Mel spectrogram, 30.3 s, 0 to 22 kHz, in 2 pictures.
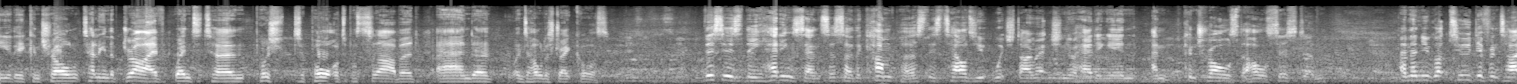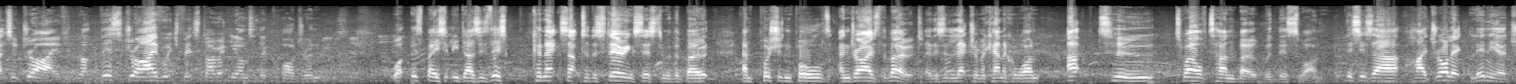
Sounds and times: Speech: 0.0 - 13.3, 14.0 - 30.3.

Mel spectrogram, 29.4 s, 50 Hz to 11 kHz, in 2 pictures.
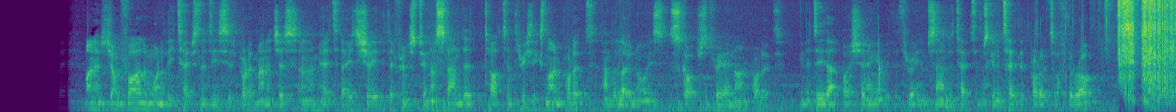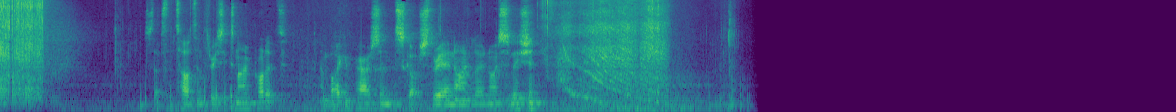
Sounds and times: Speech: 0.9 - 13.8, 16.5 - 21.5.

